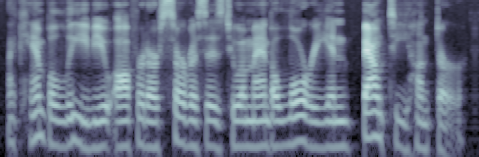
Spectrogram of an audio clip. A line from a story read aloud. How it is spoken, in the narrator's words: Seer grumbled to him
